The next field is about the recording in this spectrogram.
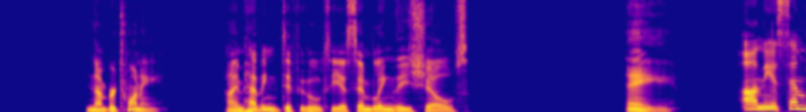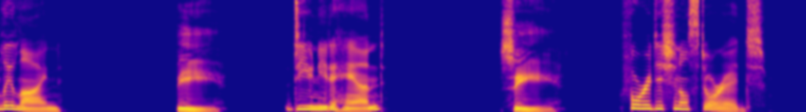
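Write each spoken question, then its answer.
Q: I'm having difficulty assembling these shelves.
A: B: Do you need a hand?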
